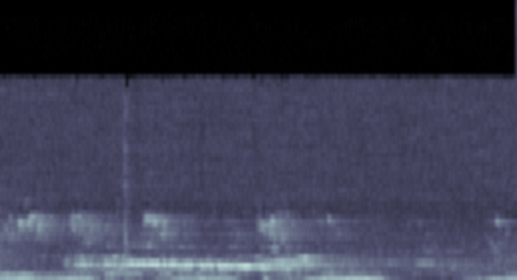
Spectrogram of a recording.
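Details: A flock of rock pigeons (Columba livia) cooing together in low, soft, rolling murmurs that overlap continuously, with a thin higher whistle briefly running through the background.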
